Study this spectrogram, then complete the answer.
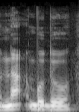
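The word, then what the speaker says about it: نَعْبُدُ: আমরা আগেও শিখেছি যে আইনের উচ্চারণ গলার মাঝখান থেকে হয় তো এখানে উচ্চারণটি হবে নাবুদু তো অধিকাংশ ক্ষেত্রে এটার উচ্চারণ নাবুদু নাবুদু অথবা নাবুদু হয়ে যেতে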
